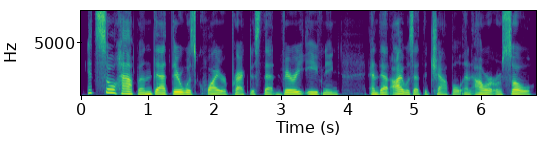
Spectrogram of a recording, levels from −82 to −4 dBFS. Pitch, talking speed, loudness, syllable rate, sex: 175 Hz, 195 wpm, -17 LUFS, 5.0 syllables/s, female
